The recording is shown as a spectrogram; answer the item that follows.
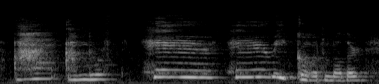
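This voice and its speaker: A woman drags out her words very slowly in a high, put-on character voice. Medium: read story.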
